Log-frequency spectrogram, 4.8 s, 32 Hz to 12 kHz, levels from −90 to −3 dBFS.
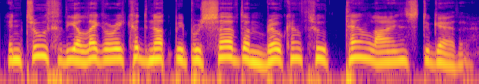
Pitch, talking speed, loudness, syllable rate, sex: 175 Hz, 165 wpm, -16 LUFS, 5.2 syllables/s, male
